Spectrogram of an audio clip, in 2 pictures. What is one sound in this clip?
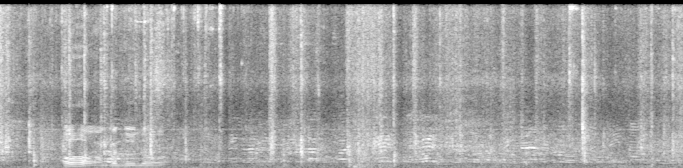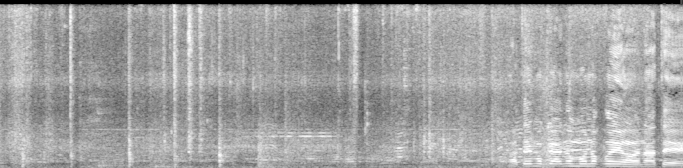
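A shovel scrapes and clatters through wet debris.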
